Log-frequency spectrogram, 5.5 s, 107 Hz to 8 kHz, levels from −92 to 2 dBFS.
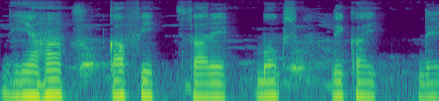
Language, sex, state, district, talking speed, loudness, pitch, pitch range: Hindi, male, Rajasthan, Bikaner, 65 wpm, -20 LUFS, 120 Hz, 115-130 Hz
